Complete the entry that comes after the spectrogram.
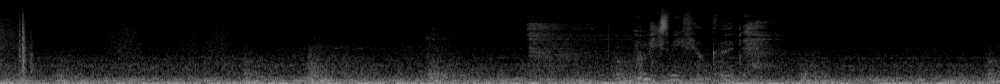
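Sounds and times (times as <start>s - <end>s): car engine rumbling: 0.0s - 5.6s.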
